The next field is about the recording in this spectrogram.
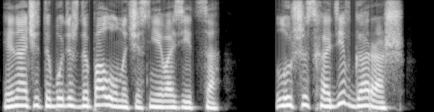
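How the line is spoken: Grumbling father. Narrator (Russian): проворчал отец Розы

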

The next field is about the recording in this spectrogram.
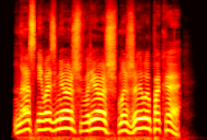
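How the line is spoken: Falsetto yell, rock-singer style. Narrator (Russian): Фальцетом заорал микроб, и получилось у него почти как у Кипелова

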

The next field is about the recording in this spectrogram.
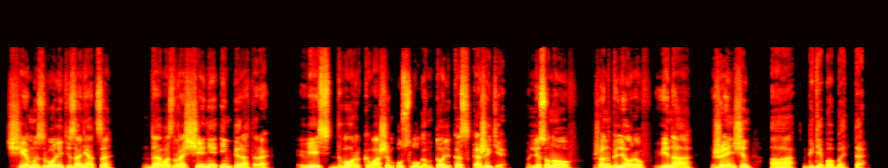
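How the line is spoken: Plain. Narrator (Russian): спросил я

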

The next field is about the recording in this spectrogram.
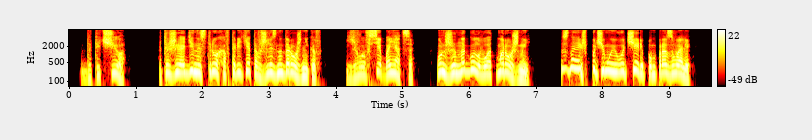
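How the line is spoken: Sobbing, despairing question. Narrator (Russian): всхлипнув, спросил Воробей, который явно уже попрощался с жизнью

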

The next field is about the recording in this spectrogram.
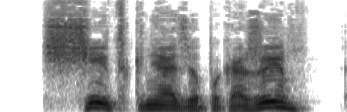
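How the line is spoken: Barking. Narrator (Russian): рявкнул я

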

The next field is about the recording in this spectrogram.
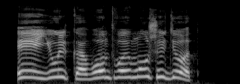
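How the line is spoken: Child's sudden yell. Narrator (Russian): завопил вдруг кто-то из детей

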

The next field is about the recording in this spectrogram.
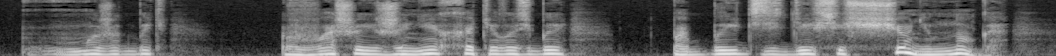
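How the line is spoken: Timid stammering. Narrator (Russian): робко заикаясь, проговорил Лаурьен

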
